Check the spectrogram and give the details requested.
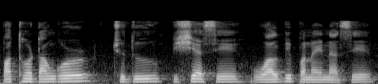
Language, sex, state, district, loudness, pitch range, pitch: Nagamese, male, Nagaland, Dimapur, -16 LUFS, 115-135 Hz, 125 Hz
